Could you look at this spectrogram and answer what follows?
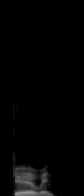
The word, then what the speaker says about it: Gerwyn: Good pronunciation of Gerwyn.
